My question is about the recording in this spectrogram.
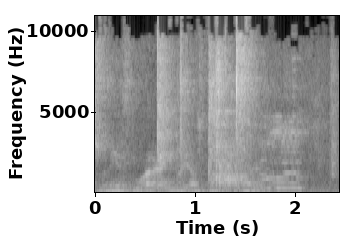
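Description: People talking at a table, with one long held voiced sound, while a knife taps a few times against a wooden cutting board as grilled pork sausages (nem nướng) are sliced.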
